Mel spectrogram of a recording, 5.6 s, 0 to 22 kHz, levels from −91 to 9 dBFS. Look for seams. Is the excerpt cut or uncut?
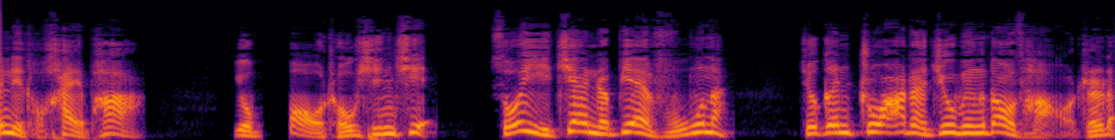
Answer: cut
